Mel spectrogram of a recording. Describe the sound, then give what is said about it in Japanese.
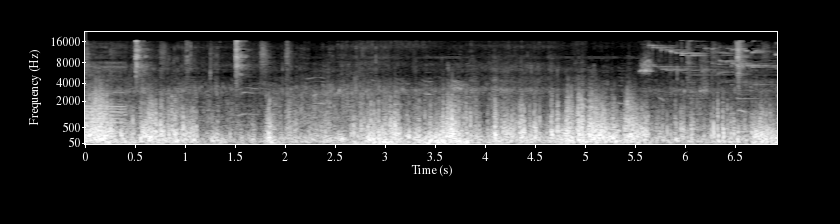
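Steady seaside ambience on a very hot day just after the rainy season ended: a constant, fairly loud rush of wind buffeting the microphone over a broad wash of water, with small irregular bumps and no clear speech. “梅雨明けをしてすごく暑くなってますので、家族で海に来ました。”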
